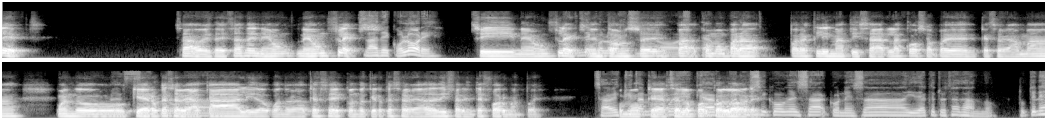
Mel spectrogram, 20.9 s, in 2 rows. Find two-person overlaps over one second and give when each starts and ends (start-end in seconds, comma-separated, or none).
5.6-7.6, 11.2-12.7, 16.6-18.1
